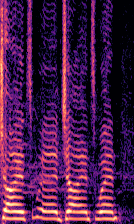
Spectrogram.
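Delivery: mock very high, stretched-out sportscaster yell. Retelling the end of the game, the announcer: imitating an announcer yelling. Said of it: "The announcer's, like, yelling".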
